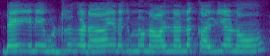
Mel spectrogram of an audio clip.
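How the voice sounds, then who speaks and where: Quick, high-pitched and monotone, this woman's sharp voice brings a cartoon bride-to-be to life. Her brash young character speaks with a Kanyakumari Tamil accent, swinging between scolding panic, a stream of insults and wailing cries for help.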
